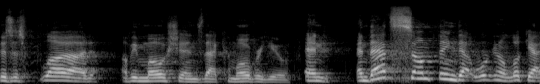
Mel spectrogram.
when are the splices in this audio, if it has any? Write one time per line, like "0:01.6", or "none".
0:03.0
